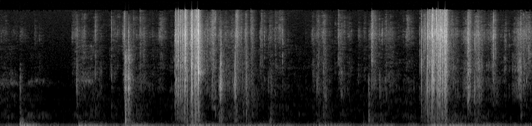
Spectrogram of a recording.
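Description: A tarot deck being shuffled by hand: soft clicks and rustling of the cards, with two louder rushes of cards, a few seconds in and again near the end.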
